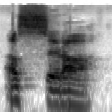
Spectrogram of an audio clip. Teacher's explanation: It has to be as-sira with sad. Sad is different from sin. Sin is like S, but sad is a little bit heavier, recited with full mouth.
